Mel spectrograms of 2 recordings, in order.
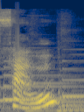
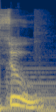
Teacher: The sound S in sun is voiceless, while Z in zoo is voiced.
